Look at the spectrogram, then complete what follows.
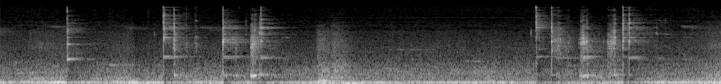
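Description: Metal spoon clinking against glass tumblers of cold coffee, about five sharp ringing clinks, some in quick pairs, over a steady low hum.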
